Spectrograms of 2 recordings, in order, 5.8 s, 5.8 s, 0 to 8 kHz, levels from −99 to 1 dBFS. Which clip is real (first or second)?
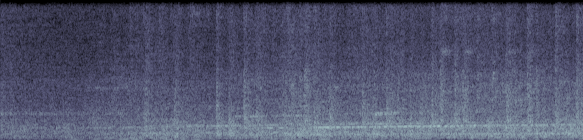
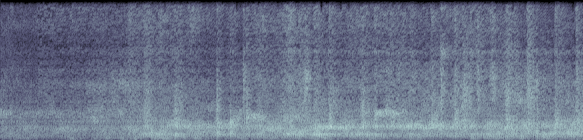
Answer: first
